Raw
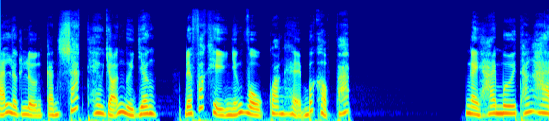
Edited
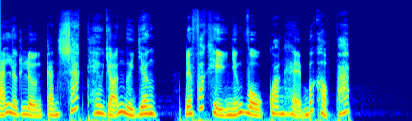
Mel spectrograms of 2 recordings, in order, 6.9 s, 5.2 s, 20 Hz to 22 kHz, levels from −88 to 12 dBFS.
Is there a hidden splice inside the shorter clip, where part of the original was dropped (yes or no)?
no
